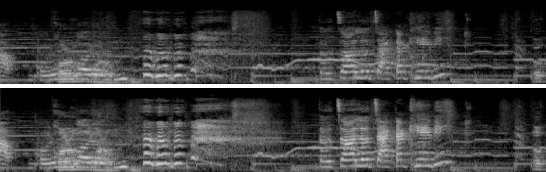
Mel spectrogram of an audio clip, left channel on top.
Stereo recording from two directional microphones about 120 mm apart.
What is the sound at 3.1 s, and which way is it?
A woman's voice, 5° right (ahead or behind).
